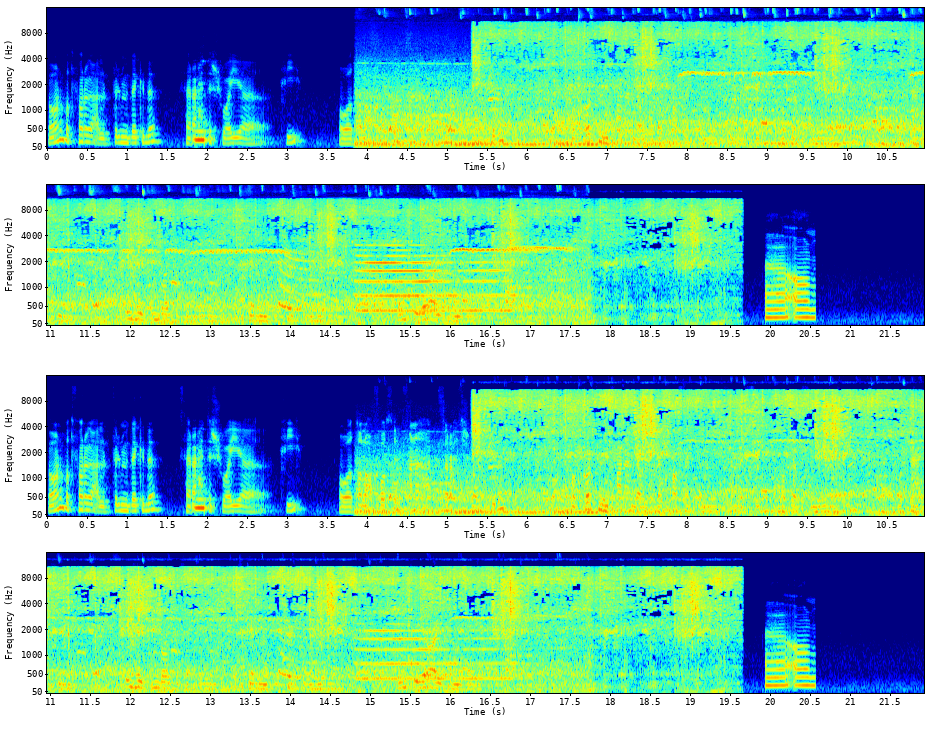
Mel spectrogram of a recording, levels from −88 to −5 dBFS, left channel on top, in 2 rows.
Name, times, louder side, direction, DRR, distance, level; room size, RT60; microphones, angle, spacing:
voice 1, 0.0-1.4 1.7-3.2 3.6-10.2 10.6-16.5, right 2 dB, 65° right, 1.8 m, -34 dB
sound 1, 3.8-17.8, left 4 dB, 70° left, 1.3 m, -28 dB
sound 2, 5.3-19.7, right 4 dB, 10° right, 0.5 m, -26 dB
voice 2, 19.9-20.6, left 1 dB, 25° left, 1.2 m, -26 dB
head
